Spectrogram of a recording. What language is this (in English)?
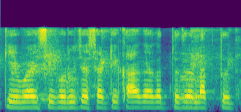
Marathi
